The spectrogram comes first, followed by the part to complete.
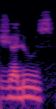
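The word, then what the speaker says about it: jalouse: ولې که بیا مؤنث لپاره موږ سره دی، هغه تلفظ کېږي ژالوز، ژالوز، صحیح دی، ژالوز، صحیح دی. سپلنګ کې هم لږ فرق راغلی.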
